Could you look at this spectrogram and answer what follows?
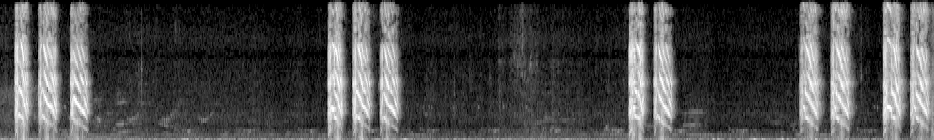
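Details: Parrot uttering short, scratchy squawks in quick triplets and pairs, each group set apart by about two seconds of near silence.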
